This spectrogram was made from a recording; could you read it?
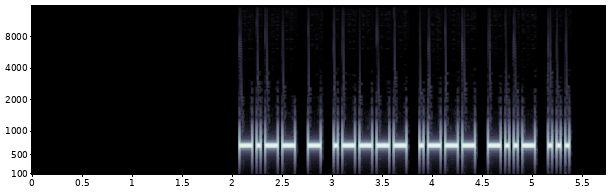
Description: Morse code, heard as a keyed tone, about 28 wpm, 700 Hz. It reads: YT1JXS
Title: DXCC-100 Call Signs - 6 Characters - Repeated 2x - 28wpm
